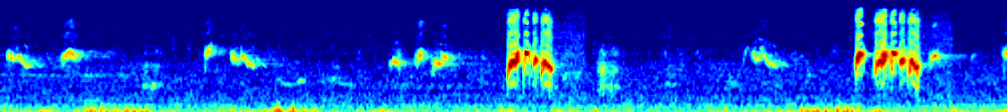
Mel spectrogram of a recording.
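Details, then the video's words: A red-whiskered bulbul gives scattered soft chirps, then two loud, rich warbled phrases about three and a half seconds apart, each a rapid tumble of bright whistled notes over a quiet low background rumble. "Tiếng chim chào mào"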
